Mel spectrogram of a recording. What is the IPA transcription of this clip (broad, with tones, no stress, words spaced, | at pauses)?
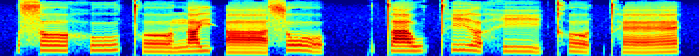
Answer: sɤː˧huː˧˥t̪ʰɤː˩ na˧˥jʔaː˩ so˥˨ | t̪a˧wt̪ʰi˥˨ə̯hiː˧˩ kʰɤː˧˩t̚t̪ʰɛː˩˧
